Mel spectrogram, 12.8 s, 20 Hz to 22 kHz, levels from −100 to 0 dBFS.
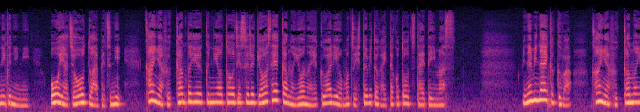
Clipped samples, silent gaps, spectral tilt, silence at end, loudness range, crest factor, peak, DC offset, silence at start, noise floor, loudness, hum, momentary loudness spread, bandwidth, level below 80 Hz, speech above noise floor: under 0.1%; none; -5.5 dB/octave; 0 s; 7 LU; 16 dB; -6 dBFS; under 0.1%; 0 s; -57 dBFS; -22 LUFS; none; 11 LU; 15 kHz; -64 dBFS; 36 dB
